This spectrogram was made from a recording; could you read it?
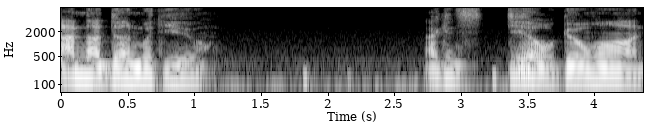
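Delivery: loud, high defiant yell. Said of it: "he'd still be yelling out".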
